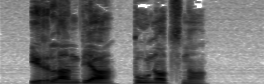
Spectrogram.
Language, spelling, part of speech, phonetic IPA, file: Polish, Irlandia Północna, proper noun, [irˈlãndʲja puwˈnɔt͡sna], Pl-Irlandia Północna.ogg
